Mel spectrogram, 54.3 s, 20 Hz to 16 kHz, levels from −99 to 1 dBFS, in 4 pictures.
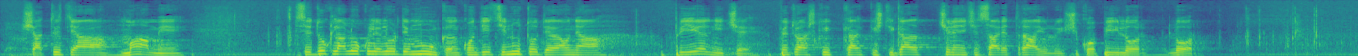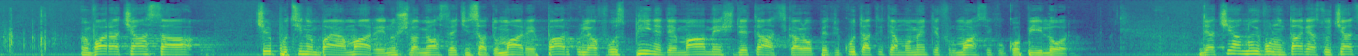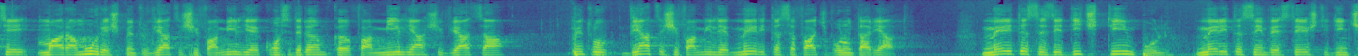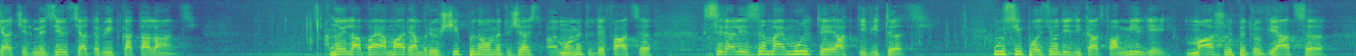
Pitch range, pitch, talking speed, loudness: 135-160 Hz, 145 Hz, 130 wpm, -15 LUFS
